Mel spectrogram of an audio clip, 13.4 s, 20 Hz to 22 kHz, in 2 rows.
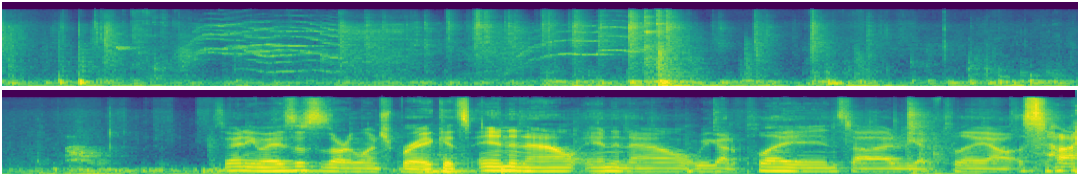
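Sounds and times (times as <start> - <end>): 
door hinges squeaking as door opens to let pet out: 0.5 - 4.5
speech: 8.1 - 13.4.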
